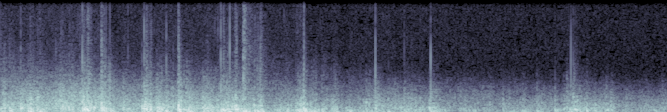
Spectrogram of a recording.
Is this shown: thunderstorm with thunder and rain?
yes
